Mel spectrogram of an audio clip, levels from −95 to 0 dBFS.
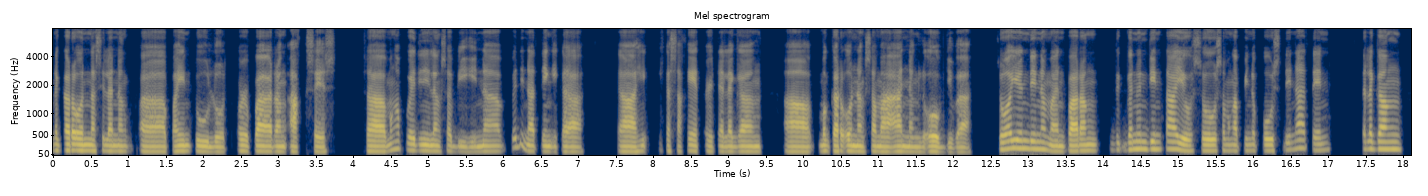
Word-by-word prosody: nagkaroon 140 0 +3
na 130 - +2
sila 130 0 -1
ng, 125 -1 -3
ah, 115 -1 +2
pahintulot 120 -3 0 0.2
or 130 -2 +1
parang 120 -2 +3
access, 115 0 -2 0.4
sa 120 -1 +5
mga 170 +8 -4
pwede 140 -2 -1
nilang 130 -3 +1
sabihin 115 -2 -3
na 125 0 -2
pwede 210 - -6
nating 120 -3 -2
ika 115 -2 0 0.5
ah, 115 -1 +4
hi 125 +1 -4 0.2
ikasakit 125 0 -4
or 120 - -4
talagang, 120 0 0 0.3
ah, 115 -1 +2
magkaroon 125 0 +1
ng 115 - -3
samaan 115 -1 +2
ng 110 -1 -1
loob, 115 -3 +3
'di 105 -1 -7
ba? 105 -1 -1 0.4
So, 165 +2 +2
ayun 185 0 +3
din 180 -1 +1
naman 125 -7 +1
parang 135 +2 +3 0.2
di 155 - -13
gano'n 170 +1 0
din 170 -1 +1
tayo, 150 -7 +3
so 135 -1 +2
sa 135 +1 -3
mga 135 -1 -2
pino-post 135 0 -3
din 160 +4 -6
natin 155 -6 -4 0.4
talagang, 170 -1 +1
125 Hz, 155 wpm, -22 LUFS, 115-140 Hz, 0.5 s, sa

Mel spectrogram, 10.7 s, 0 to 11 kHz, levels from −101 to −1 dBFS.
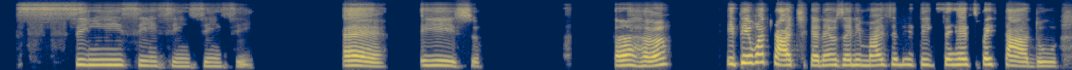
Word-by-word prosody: Sim, 250 -1 -3
sim, 225 -3 -8
sim, 185 -2 -11
sim, 190 0 -11
sim. 95 - -14 0.9
É, 215 -5 +3 0.4
isso. 220 -5 -3 1.4
Aham. 225 +2 +3 0.6
E 290 - +1
tem 345 +5 +7
uma 375 +2 +5
tática, 245 -7 +3
né. 240 +2 -1
Os 250 - -3
animais 245 0 0
eles 260 0 -3
têm 260 -2 -4
que 230 - -18
ser 265 - +1
respeitado, 230 -8 +1
235 Hz, 110 wpm, -18 LUFS, 210-255 Hz, 1.4 s, tem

